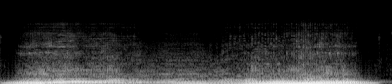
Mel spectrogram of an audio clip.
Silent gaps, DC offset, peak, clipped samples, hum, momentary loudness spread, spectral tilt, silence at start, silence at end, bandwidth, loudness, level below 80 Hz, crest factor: none; under 0.1%; 0 dBFS; 0.1%; none; 14 LU; -10 dB/octave; 0 s; 0.15 s; 3.2 kHz; -14 LUFS; -12 dBFS; 10 dB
